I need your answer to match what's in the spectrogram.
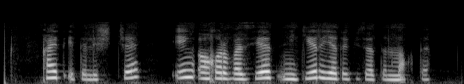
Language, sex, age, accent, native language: Uzbek, female, 18-24, Andijon, Uzbek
